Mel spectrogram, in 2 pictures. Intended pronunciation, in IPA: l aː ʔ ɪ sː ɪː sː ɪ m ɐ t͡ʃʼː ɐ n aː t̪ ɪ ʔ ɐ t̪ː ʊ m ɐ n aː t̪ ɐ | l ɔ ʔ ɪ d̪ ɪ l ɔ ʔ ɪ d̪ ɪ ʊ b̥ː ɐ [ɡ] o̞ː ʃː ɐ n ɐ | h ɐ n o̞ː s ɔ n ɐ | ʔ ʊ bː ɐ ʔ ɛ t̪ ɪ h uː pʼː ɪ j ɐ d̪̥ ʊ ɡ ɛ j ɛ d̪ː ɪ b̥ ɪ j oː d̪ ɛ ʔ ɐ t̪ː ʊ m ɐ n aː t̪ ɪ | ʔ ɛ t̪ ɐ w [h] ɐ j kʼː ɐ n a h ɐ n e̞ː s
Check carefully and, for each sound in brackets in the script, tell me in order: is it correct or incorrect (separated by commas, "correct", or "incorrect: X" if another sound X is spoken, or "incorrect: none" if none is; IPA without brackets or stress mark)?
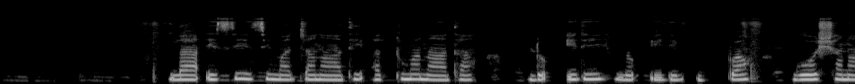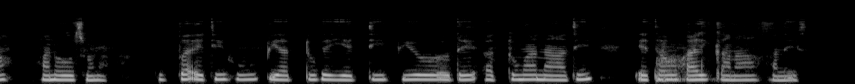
correct, correct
